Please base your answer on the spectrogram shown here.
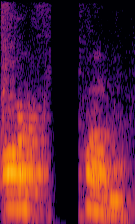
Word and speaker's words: órfão: Qual é a sílaba mais forte aqui, nesse caso? Or, ok? Ela é uma paroxítona, a gente vai ver isso daqui a pouco, certo? E quem realmente indicou a sílaba tônica foi o acento agudo. O tio não serviu para indicar a sílaba tônica. O tio serviu para indicar um som nasal.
